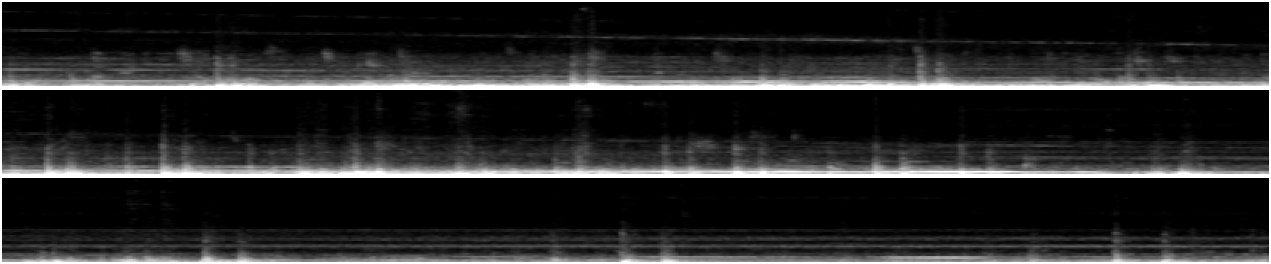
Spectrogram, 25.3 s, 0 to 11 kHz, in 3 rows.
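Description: Keio 8000 series electric train heard from inside the car: the Hitachi IGBT inverter and traction-motor whine glides steadily down in pitch as the train slows, over wheel rumble and rail-joint clicks. The running noise eases off about three quarters of the way through.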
